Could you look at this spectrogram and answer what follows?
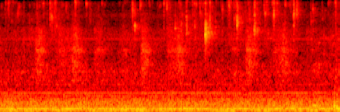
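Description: Water runs and trickles as soaked, swollen sunflower seeds are rinsed in a large jar, a faint, continuous pouring with small splashes and drips throughout.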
